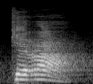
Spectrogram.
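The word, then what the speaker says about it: קְרָא: Ya, jadi ini dibacanya itu seperti loncat dia. Jadi karena titik 2 di bawah itu nikut sebagai ketemu sama rush yang patah. Ini patah. Ini nikut patah ya. Dia jadi bacanya seperti loncat, jadi kera, kera.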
